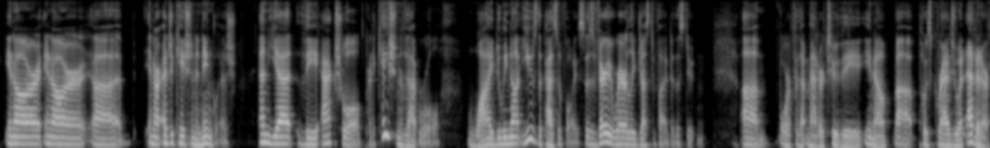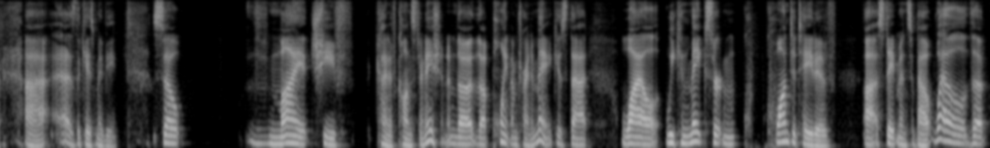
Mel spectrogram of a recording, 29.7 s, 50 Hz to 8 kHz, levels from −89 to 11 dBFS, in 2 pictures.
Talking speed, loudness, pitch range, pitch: 160 wpm, -21 LUFS, 120-150 Hz, 135 Hz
